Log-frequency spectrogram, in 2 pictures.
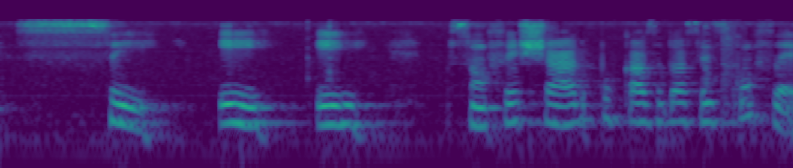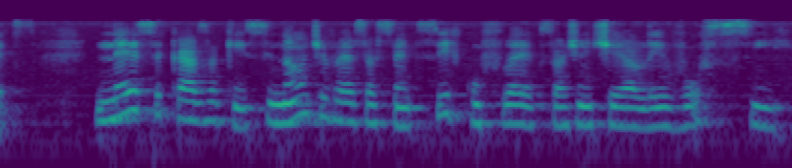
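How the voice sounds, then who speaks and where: A woman's voice: lowish voice, creaky, darkish tone, highs cut off. Patient woman teaching kids. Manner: patient, repeats and draws out sounds, checks in with "tá?"; affectionate toward pupils. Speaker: primary school teacher. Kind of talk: online grammar lesson for children.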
